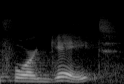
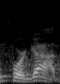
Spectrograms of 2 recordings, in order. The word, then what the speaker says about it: forgot: The first time we do forgot, the second time forgate, which rhymes with great.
